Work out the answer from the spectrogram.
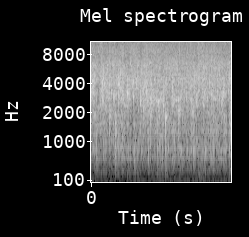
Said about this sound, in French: On fait cuire nos lamelles d'aubergine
